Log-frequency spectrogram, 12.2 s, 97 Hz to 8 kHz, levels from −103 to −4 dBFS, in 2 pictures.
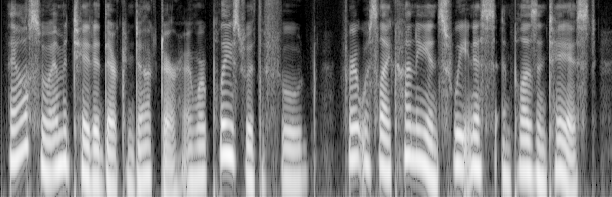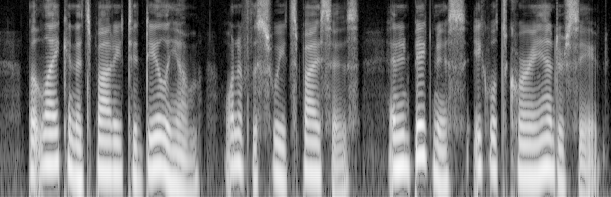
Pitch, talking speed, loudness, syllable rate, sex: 165 Hz, 195 wpm, -17 LUFS, 5.6 syllables/s, female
